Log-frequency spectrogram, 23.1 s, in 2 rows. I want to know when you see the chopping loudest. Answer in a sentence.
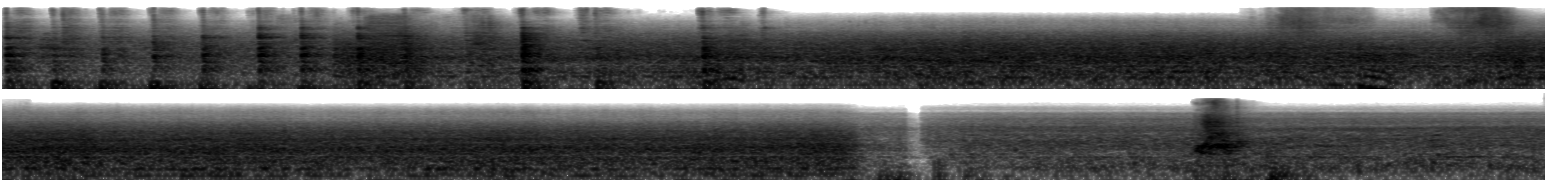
The volume of the chopping peaks at 4 seconds.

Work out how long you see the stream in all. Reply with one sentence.
The stream can be heard for 23 seconds in total.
